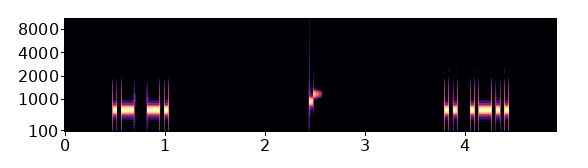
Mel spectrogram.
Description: Morse code, heard as a keyed tone, about 28 wpm, 700 Hz. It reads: A N I L
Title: Top Two Letter Combinations in Words 28wpm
